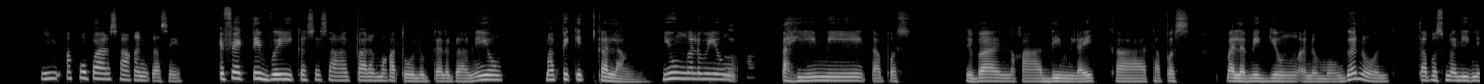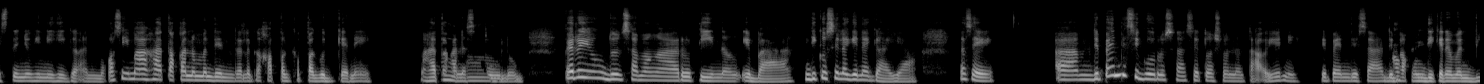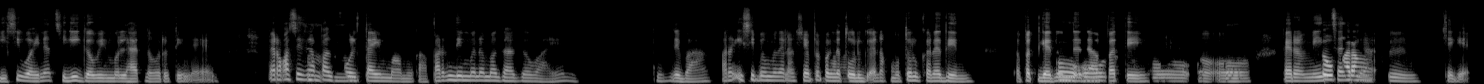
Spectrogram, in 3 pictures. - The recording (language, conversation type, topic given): Filipino, podcast, Paano mo inihahanda ang kuwarto para mas mahimbing ang tulog?
- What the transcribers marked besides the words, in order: tapping; other background noise; unintelligible speech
